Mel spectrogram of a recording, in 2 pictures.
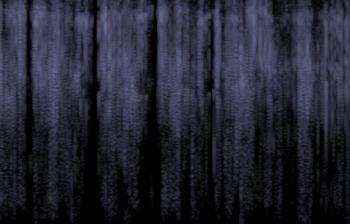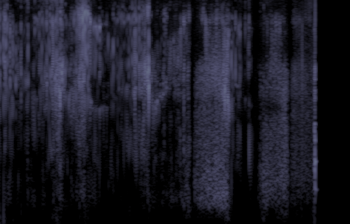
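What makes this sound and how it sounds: An interdental brush scratches the metal grille top of a small black plastic mini lavalier microphone. Dense, bright, crunchy scraping comes in bursts separated by brief silent gaps, with almost no low end. The sound cuts off abruptly just after ten seconds.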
